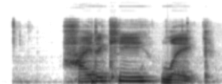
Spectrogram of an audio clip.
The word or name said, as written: Heidecke Lake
